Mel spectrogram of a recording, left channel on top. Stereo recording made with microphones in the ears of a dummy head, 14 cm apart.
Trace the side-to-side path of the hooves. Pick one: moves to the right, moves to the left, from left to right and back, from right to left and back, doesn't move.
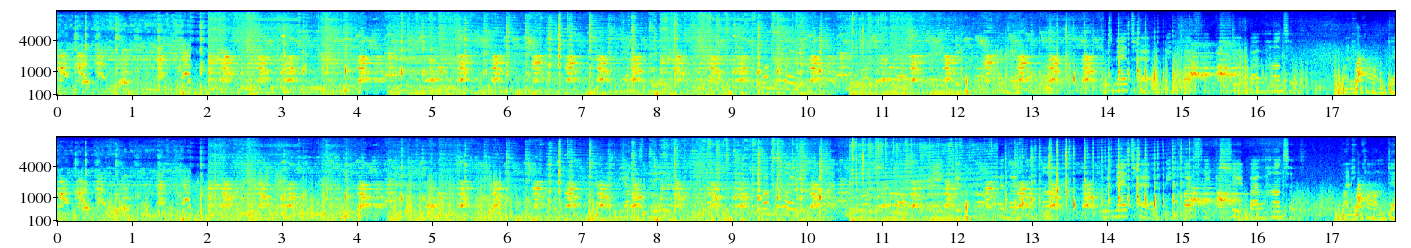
moves to the right.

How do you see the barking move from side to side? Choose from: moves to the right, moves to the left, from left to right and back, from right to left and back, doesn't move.
doesn't move.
